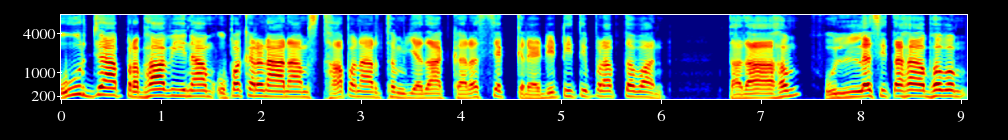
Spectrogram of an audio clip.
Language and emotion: Sanskrit, happy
